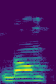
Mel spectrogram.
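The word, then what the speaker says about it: bomb: जब भी एम के बाद बी लगा हो तो बी की कोई साउंड नहीं आएगी। जैसे कॉम, बी ओ एम बी, बॉम और प्लम्बर, इसको मोस्टली लोग गलत गलत बोलते हैं।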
